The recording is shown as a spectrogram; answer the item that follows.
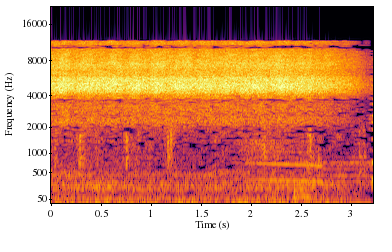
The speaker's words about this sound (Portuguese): Num passeio pela Ilha Longa, o silêncio foi rompido pelo canto vibrante das cigarras.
